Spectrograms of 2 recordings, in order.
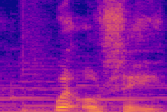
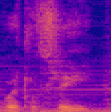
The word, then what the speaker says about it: Whittlesey: Whittley, spelled with S E Y at the end. However, if you were to arrive at the train station of Whittley, you might think that it's spelled differently.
